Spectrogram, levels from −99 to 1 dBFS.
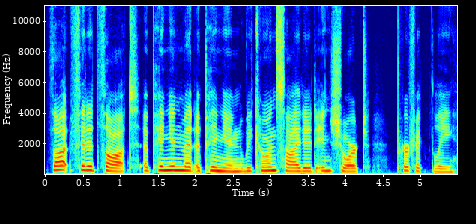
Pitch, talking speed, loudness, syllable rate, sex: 225 Hz, 120 wpm, -17 LUFS, 4.0 syllables/s, female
